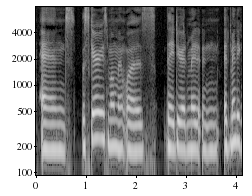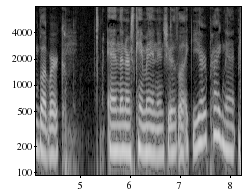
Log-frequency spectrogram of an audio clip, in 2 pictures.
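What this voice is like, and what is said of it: Shaking, emotional voice. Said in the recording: “my voice is shaking”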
